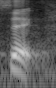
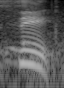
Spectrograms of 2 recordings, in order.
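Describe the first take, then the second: First: The vowel is short, like in sick. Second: The vowel is long, like in seek. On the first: This is how the community itself says it. The speaker calls it right. "but they pronounce it sick" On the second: This is how outsiders usually say it. The speaker calls it wrong. "oftentimes we hear Sikh"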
